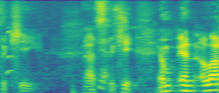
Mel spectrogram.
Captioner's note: she chuckles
